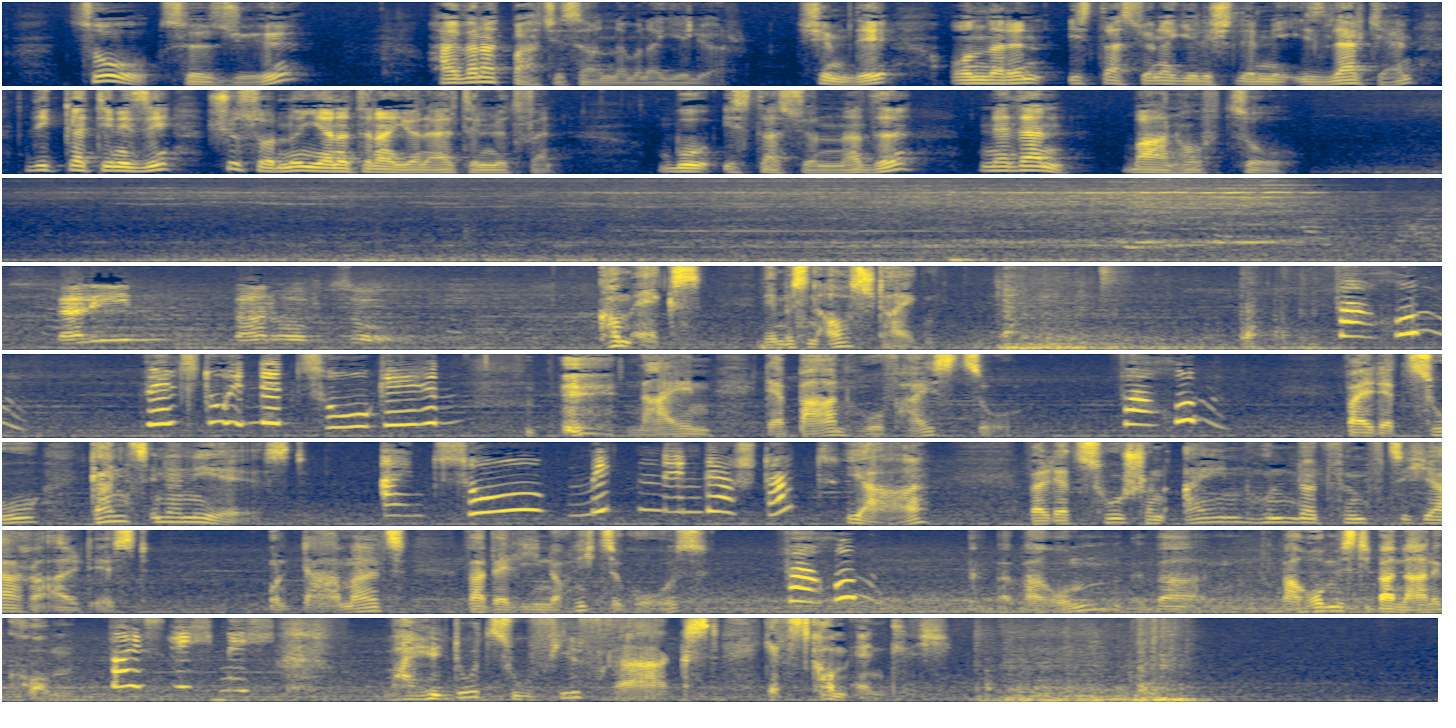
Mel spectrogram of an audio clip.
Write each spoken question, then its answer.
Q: Bu istasyonun adı neden Bahnhof Zoo?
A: Berlin'deki bu istasyon bir hayvanat bahçesinin yakınında olduğu için Bahnhof Zoo yani hayvanat bahçesi istasyonu olarak adlandırılmış.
